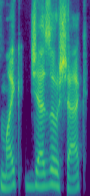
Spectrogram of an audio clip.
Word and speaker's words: Mike Jesowshek: So I will say it's Mike Jezoshek.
